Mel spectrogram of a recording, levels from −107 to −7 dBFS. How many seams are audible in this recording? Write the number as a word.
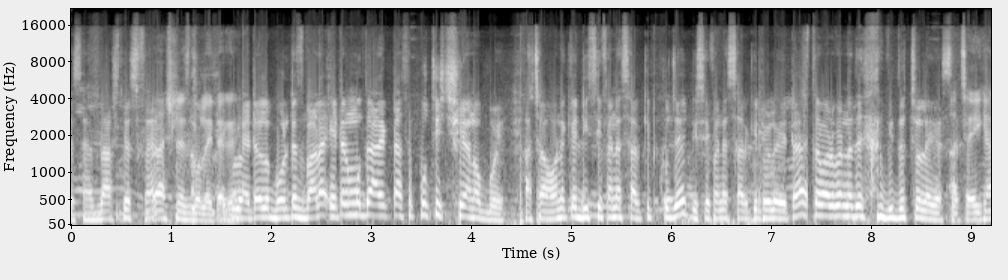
three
